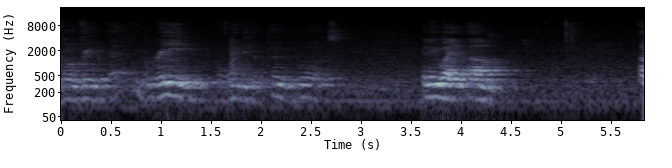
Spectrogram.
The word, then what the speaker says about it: P'u: and the u the notion of Pooh is pronounced Pooh.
